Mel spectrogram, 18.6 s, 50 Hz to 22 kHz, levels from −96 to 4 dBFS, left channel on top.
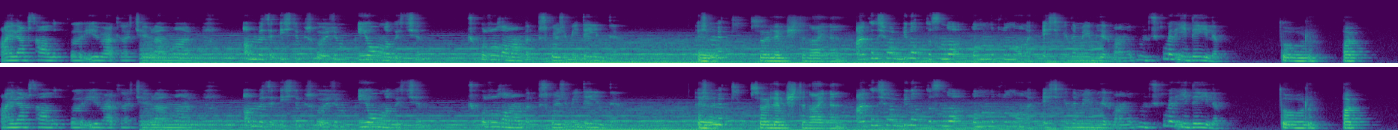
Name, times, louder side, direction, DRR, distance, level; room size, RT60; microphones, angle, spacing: voice 1, 0.0-2.8 3.2-5.7 6.2-8.3 9.3-9.6 11.4-16.3, right 1 dB, 85° left, 5 dB, 1.8 m, -32 dB
sound 1, 1.8-14.7, left 2 dB, 20° left, 0.5 m, -31 dB
voice 2, 10.1-11.2 17.1-17.5 17.9-18.0, right 1 dB, 35° right, 5 dB, 1.4 m, -25 dB
9.5 x 7.2 x 4.6 m, 0.42 s
head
